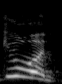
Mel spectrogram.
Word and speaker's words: June: It's not Joan, it's June.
